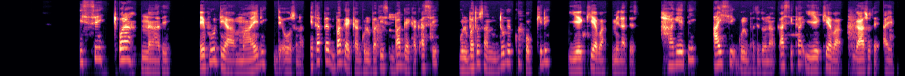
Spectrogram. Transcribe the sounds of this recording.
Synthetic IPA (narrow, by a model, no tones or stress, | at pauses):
ʔɪsːɪt͡ʃʼɔɾɐnaːt̪ɪ | ɛbud̪ɪjaːmaːjɪd̪ɪd̪ɛ̰ʔo̞ːsɔnɐ̰ɛt̪ɐpːɛbɐɡːɐjkːɐɡʊlbɐt̪iːsbɐɡːɐjkːɐkʼɐsːɪ | ɡʊlbɐt̪ɔsɐnd̪ʊɡɛkːɔhɔkʰːɪd̪ɪ | je̞ːkːɪjɐbɐmɪlɐt̪ḛːs | hɐɡe̞ːt̪ɪ | ɐjsːɪɡʊlbɐt̪ɪd̪ɔnɐ̰kʼɐsːɪkːɐje̞ːkːɪjabɐ̰ɡaːsɔt̪ɛɐjb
